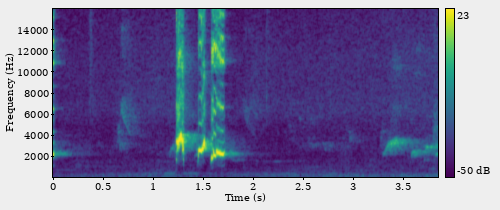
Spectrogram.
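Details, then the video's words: Red-whiskered bulbul, morning song used to train birds: one brisk phrase of three slurred, falling whistled notes, followed by a soft rising whistle. "luyện giọng chào mào hót sáng - Hót hay nhanh lửa"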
